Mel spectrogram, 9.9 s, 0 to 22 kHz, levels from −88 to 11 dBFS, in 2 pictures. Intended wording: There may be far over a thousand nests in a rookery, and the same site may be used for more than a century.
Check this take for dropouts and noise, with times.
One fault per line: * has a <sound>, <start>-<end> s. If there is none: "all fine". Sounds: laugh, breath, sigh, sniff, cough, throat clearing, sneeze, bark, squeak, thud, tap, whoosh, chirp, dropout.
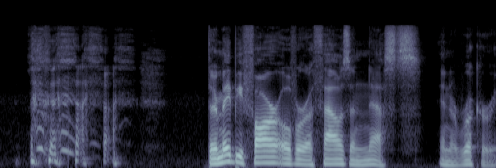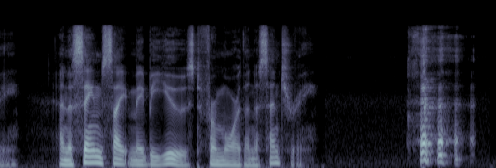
* has a laugh, 0.2-1.7 s
* has a laugh, 9.0-9.7 s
